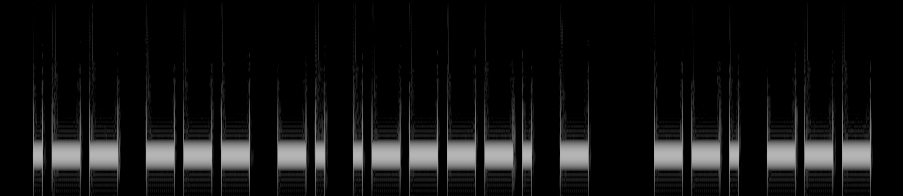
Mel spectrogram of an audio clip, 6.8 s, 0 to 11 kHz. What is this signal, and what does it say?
Morse code, heard as a keyed tone, about 17 wpm, 700 Hz. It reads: WON'T GO
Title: A Sound Of Thunder 17wpm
